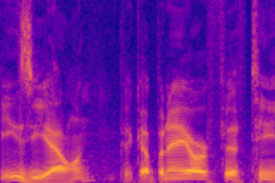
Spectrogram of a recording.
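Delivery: plain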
